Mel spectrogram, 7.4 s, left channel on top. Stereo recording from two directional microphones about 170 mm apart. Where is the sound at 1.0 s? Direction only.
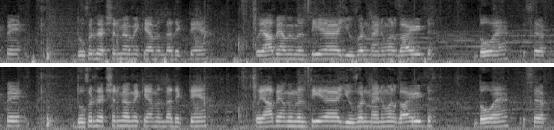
35° right (ahead or behind).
